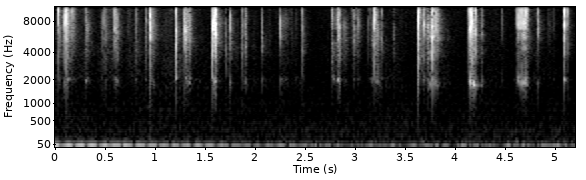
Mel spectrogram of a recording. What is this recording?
Rolling some shell casings around in my hand.
bullet, home-recording, casing, bullets, shell, metal, gun, shells, shell-casings, metal-noise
